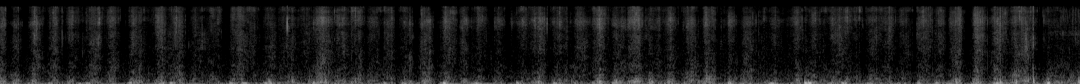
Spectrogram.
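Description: Fingers scratch and squeeze a small, soft, stuffed orange plush fabric carrot cat toy with green leaves. The result is a steady stream of quick, soft scratching and rustling, with muffled low thumps under a bright, airy fabric hiss.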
